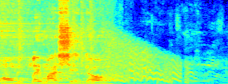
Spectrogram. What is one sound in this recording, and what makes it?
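A music track with a heavy bass beat plays.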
